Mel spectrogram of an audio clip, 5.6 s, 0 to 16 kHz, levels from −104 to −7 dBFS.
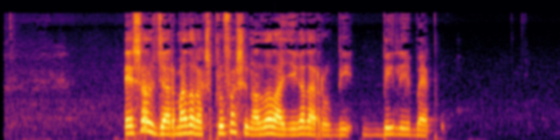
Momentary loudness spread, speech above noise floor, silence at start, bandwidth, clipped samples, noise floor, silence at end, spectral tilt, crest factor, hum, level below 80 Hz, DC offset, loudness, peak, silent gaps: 13 LU; 58 dB; 1.25 s; 11.5 kHz; under 0.1%; -73 dBFS; 1.35 s; -4.5 dB/octave; 18 dB; none; -56 dBFS; under 0.1%; -15 LUFS; 0 dBFS; none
